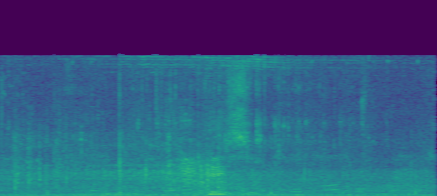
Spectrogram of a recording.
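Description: A bicycle rolls past close by.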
